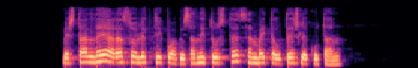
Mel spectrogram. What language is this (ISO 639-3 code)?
eus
